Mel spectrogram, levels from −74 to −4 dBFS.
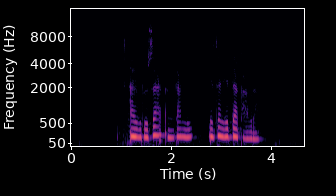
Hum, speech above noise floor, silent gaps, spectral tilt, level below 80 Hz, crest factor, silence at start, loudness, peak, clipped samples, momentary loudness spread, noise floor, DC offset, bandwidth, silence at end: none; 42 dB; none; -7.5 dB/octave; -72 dBFS; 18 dB; 1.15 s; -39 LUFS; -22 dBFS; under 0.1%; 11 LU; -80 dBFS; under 0.1%; 11 kHz; 0.9 s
